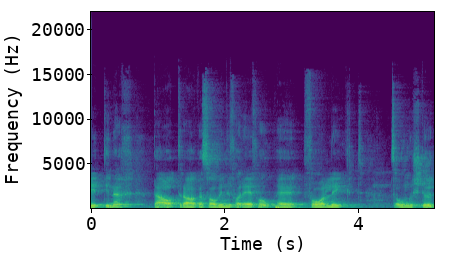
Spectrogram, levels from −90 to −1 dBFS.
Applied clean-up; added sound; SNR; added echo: none; none; none; reverberation time 0.8 s.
